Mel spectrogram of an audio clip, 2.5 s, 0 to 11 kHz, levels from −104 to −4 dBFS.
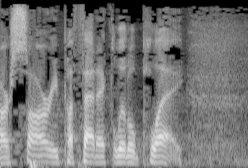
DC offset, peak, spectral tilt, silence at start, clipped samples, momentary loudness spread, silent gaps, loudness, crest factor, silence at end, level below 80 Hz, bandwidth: under 0.1%; -2 dBFS; -3 dB/octave; 0 s; under 0.1%; 17 LU; none; -20 LUFS; 18 dB; 0 s; -44 dBFS; 10.5 kHz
